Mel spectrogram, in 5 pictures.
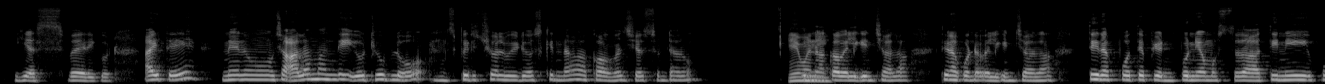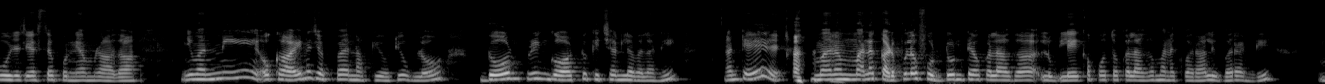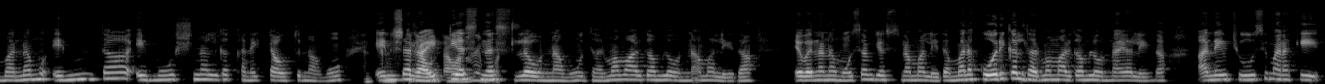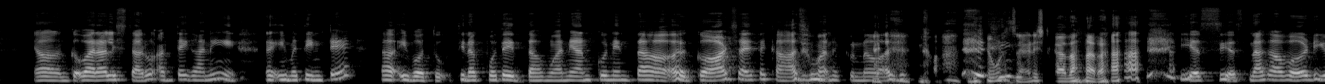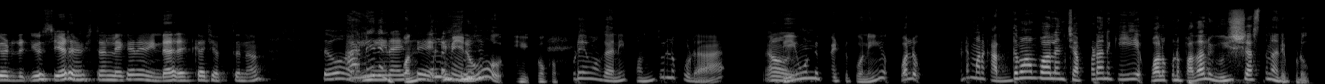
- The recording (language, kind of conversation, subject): Telugu, podcast, ఉపవాసం గురించి మీకు ఎలాంటి అనుభవం లేదా అభిప్రాయం ఉంది?
- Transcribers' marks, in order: in English: "యెస్! వెరీ గుడ్"; in English: "యూట్యూబ్‌లో స్పిరిచ్యువల్ వీడియోస్"; throat clearing; in English: "కామెంట్స్"; tapping; in English: "యూట్యూబ్‌లో, డోంట్ బ్రింగ్ గాడ్ టు కిచెన్ లెవెల్"; chuckle; in English: "ఎమోషనల్‌గా కనెక్ట్"; in English: "రైటియస్‌నెస్‌లో"; in English: "ఇంపార్టెంట్"; laughing while speaking: "గాడ్స్ అయితే కాదు మనకున్నవాళ్ళు!"; in English: "గాడ్స్"; laughing while speaking: "దేవుడు శాడిస్ట్ కాదన్నారా?"; in English: "శాడిస్ట్"; chuckle; in English: "యెస్! యెస్!"; in English: "వర్డ్"; in English: "యూస్"; in English: "ఇన్‌డైరెక్ట్‌గా"; in English: "సో"; giggle; in English: "యూజ్"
